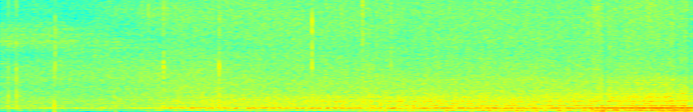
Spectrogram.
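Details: A swarm of honeybees moving in. A thick humming buzz grows steadily louder over the seconds, ending in a strong, full drone.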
